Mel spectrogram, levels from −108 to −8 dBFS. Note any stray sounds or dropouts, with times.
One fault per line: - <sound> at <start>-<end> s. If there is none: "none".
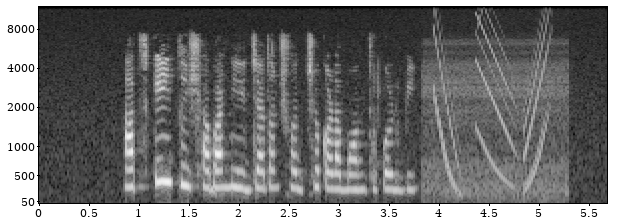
- chirp at 3.9-5.2 s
